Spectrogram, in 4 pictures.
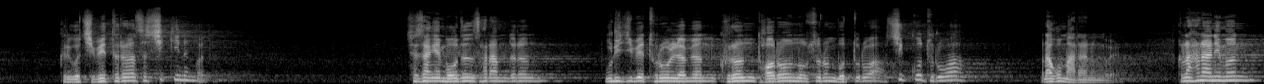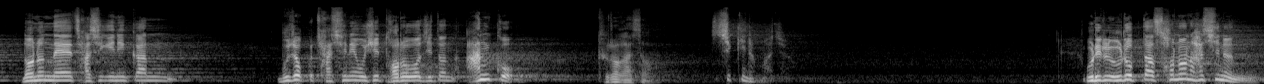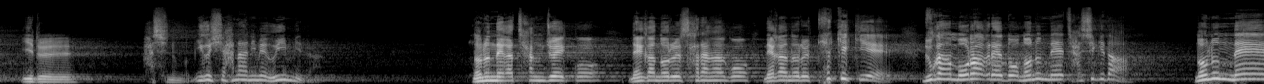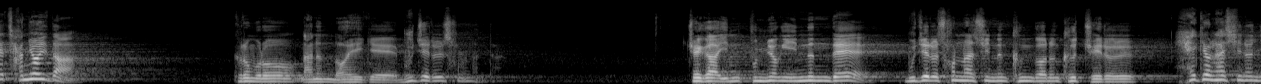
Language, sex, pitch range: Korean, male, 135-190 Hz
